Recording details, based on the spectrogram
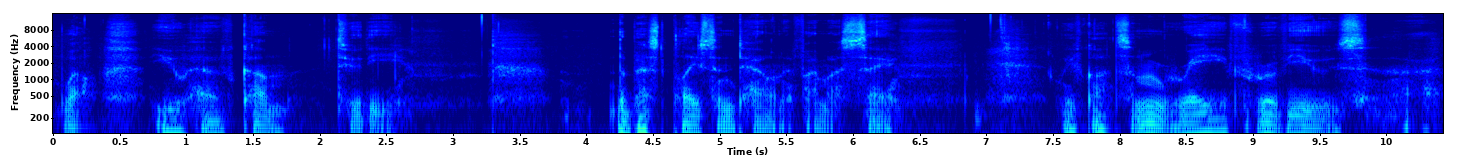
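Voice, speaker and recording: A man playing a courteous, gently salesy suit-fitting attendant in a soft-spoken, partly whispered ASMR roleplay. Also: a bass voice, gravelly, husky, exaggerated voice. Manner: polite, unhurried, hesitant pauses.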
